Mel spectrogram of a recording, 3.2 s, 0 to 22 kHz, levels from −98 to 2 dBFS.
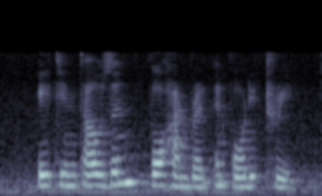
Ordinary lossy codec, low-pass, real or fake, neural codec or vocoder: none; 7.2 kHz; real; none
